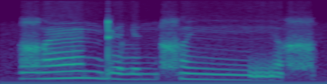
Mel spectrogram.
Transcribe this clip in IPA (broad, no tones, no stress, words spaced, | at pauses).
ʁɛ̃ːŋɖɪlɪŋ χĩːχ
